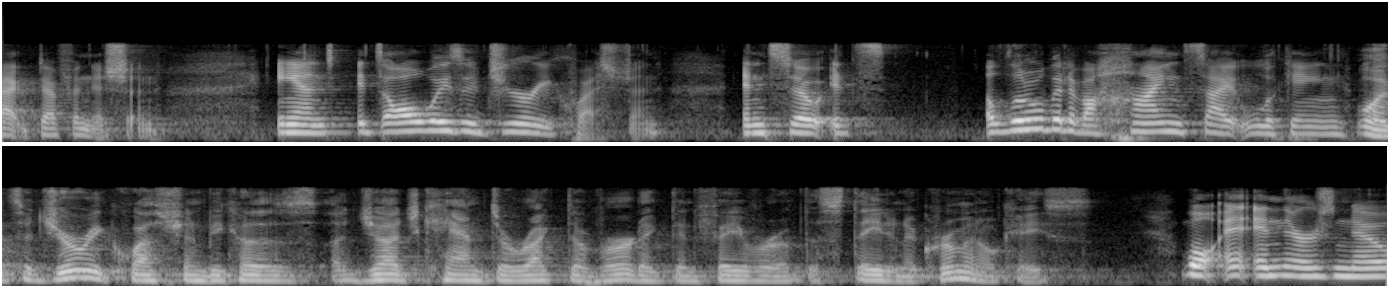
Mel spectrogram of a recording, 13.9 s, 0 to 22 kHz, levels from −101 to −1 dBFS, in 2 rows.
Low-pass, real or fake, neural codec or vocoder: 7.2 kHz; real; none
